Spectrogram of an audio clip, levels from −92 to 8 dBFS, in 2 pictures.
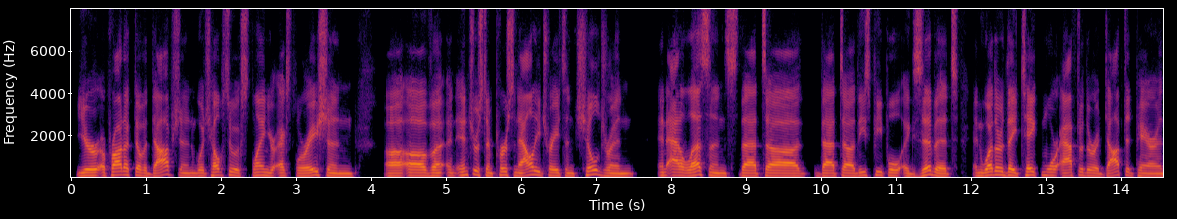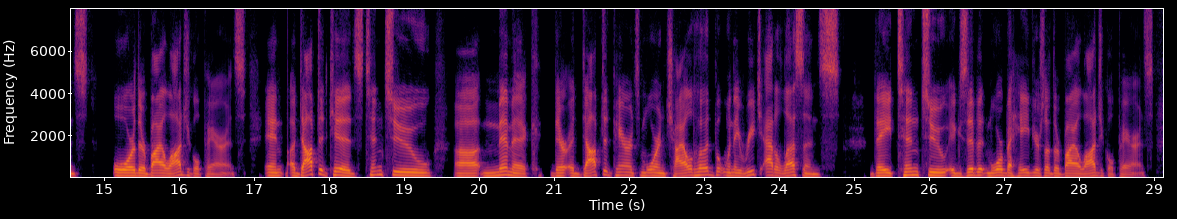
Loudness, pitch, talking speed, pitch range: -26 LUFS, 135 Hz, 145 wpm, 125-145 Hz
